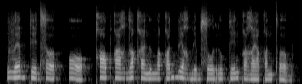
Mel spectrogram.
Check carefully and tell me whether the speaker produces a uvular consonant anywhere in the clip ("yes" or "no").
yes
